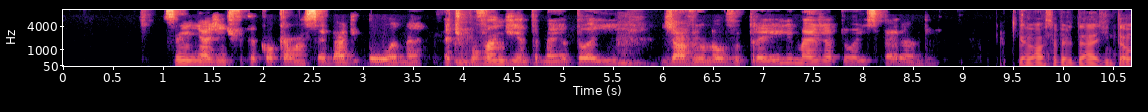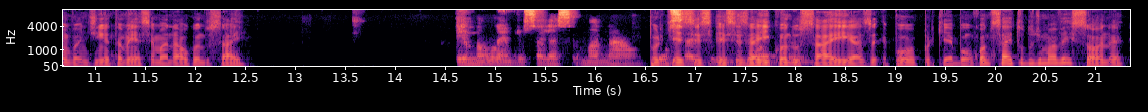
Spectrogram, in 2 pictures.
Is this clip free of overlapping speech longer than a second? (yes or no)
no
